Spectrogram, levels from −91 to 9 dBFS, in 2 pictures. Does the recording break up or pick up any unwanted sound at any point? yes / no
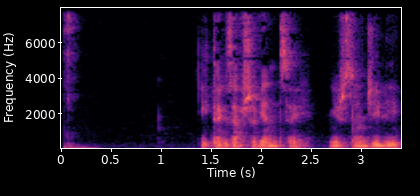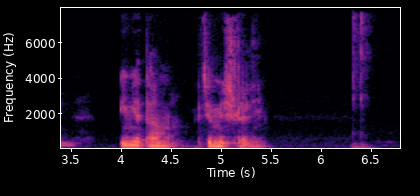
no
